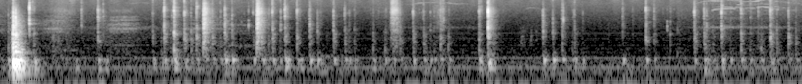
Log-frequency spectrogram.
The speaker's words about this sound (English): Hear all that clicking.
